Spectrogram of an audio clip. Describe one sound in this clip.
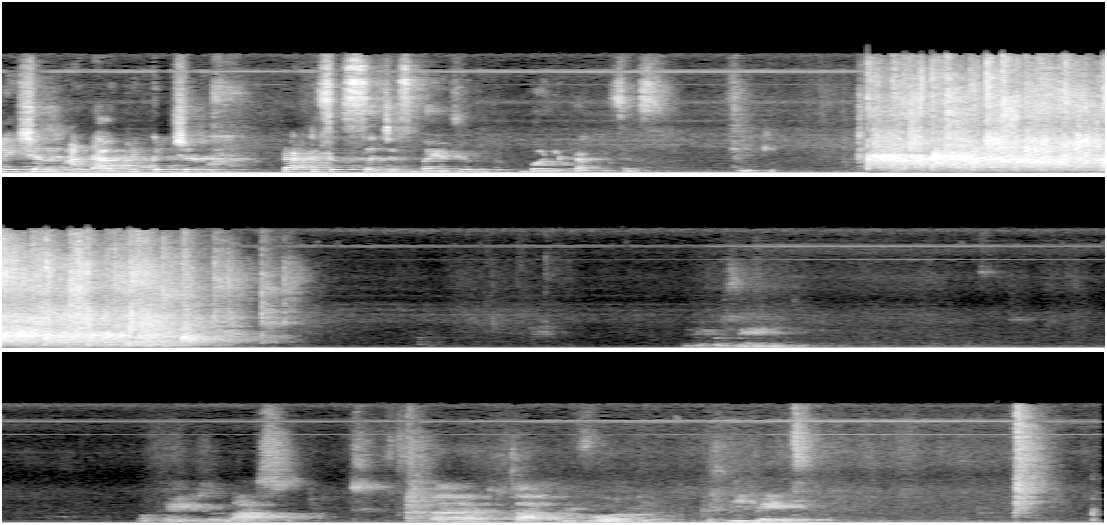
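A man speaks through a microphone in a room with some echo.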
